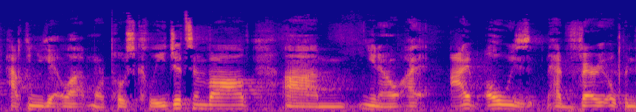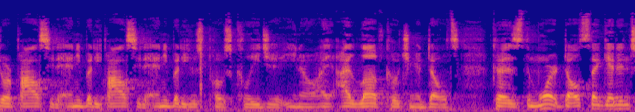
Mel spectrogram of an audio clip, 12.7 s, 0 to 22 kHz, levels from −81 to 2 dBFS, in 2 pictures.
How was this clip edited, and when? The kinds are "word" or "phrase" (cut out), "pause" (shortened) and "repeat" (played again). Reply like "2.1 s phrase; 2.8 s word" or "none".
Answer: 7.4 s repeat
